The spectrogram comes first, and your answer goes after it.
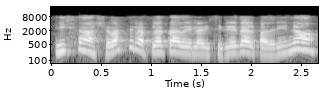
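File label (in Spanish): "bicicleta", Spanish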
